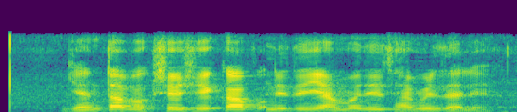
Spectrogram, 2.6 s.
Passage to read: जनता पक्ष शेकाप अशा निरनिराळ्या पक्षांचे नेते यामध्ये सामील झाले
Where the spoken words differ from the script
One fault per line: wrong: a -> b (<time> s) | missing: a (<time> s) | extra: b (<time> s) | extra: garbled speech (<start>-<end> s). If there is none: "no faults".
missing: अशा निरनिराळ्या पक्षांचे (1.3 s)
